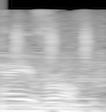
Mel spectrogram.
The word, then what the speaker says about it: Haverhill: Yeah, it's Haverhill. – Why can I never say that right? Haverhill, Haverhill.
